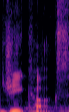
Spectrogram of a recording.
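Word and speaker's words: GQuuuuuuX: It's called Gcucks. It's called G Q U U you UX. And it's pronounced Gcucks.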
